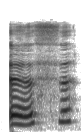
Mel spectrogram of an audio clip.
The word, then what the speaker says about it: œuf: Enfin, vous avez le mot œuf. Œuf qui commence par le son E de cœur mais se termine par la consonne F.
